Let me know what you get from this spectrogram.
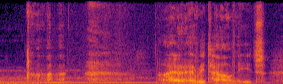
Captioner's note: Bill chuckles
